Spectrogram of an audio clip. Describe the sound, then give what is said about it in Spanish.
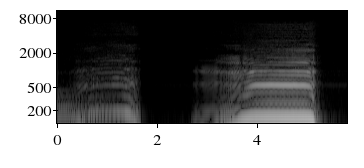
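Deep lowing from a herd of fat steers at a slaughterhouse. Two loud, drawn-out moos are split by a silent pause, and the second is longer and stronger than the first. Both end in an abrupt cutoff. “una tropa de 50 novillos gordos entró al matadero del Alto.”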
